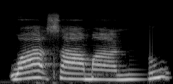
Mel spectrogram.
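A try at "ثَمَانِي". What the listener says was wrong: Samani ya, samani. Nanti huruf ya-nya masih muncul ya. Yang kita bilang samaniyatu menjadi samani ya. Kita hilangkan tak marbutoh maka samani ya.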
